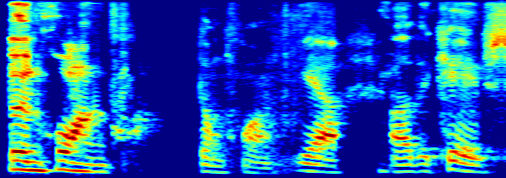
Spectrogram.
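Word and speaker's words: Dunhuang: I don't know, how do you say it, Dong Huang? Dun Huang.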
